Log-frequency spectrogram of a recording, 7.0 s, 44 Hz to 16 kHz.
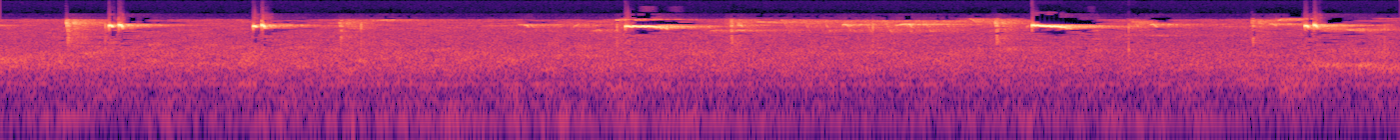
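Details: Male common kingfisher at a breeding-wall nest tunnel on 23 July 2015 at 20:44, fending off a juvenile begging for fish, then stretching up and calling. Thin, high, piercing whistles, about six short notes spaced irregularly over seven seconds, over a low background hum.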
